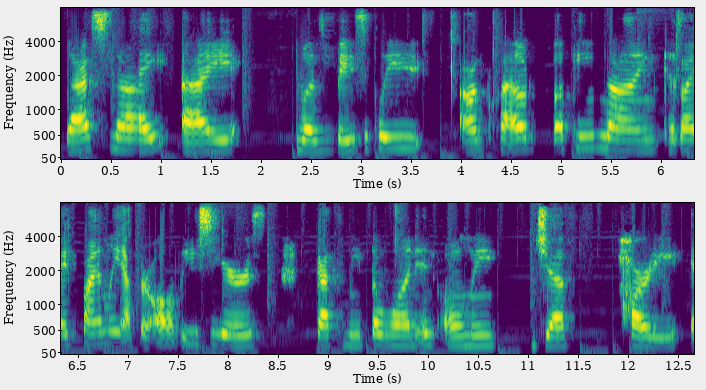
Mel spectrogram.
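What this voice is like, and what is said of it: Hoarse, strained voice. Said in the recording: “I lost my voice, if you couldn't tell”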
